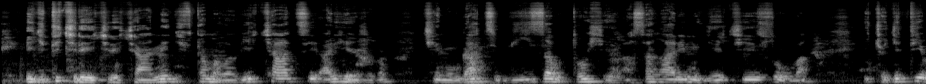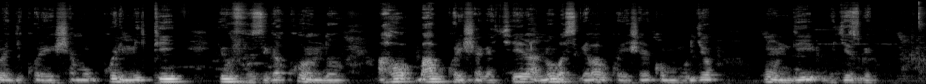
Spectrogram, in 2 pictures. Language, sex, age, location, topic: Kinyarwanda, male, 25-35, Kigali, health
